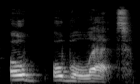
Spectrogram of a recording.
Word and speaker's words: oubliette: It's spelled oubliette, but it's pronounced oubliette, and it means to forget in French.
